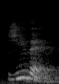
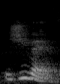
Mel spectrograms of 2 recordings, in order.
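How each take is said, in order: First: The final consonant sounds like f. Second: The final consonant sounds like f.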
